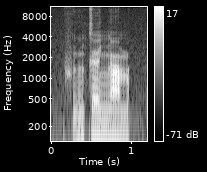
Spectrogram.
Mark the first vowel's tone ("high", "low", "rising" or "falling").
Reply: rising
